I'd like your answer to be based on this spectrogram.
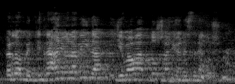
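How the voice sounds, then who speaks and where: A man giving an animated motivational seminar talk full of stories and jokes to a live audience. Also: very high-pitched, racing. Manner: animated, storytelling, jokes with the crowd. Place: large hall with an audience. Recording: echoey hall, distant mic, crowd and noise.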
